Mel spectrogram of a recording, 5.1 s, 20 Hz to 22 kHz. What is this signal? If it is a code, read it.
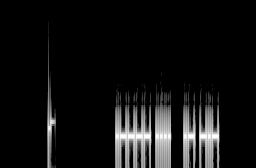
Morse code, heard as a keyed tone, about 30 wpm, 700 Hz. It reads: 1H AK
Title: Winter Field Day Exchanges Encore 30wpm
